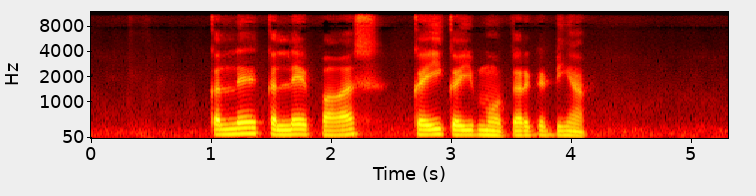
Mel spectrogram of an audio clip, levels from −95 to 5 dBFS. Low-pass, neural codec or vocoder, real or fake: 10.8 kHz; codec, 24 kHz, 0.9 kbps, WavTokenizer, large speech release; fake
